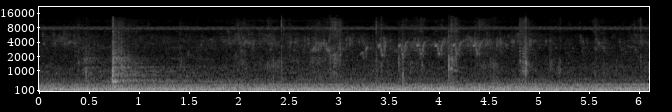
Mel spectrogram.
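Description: Open-air roadside ambience: a steady low hum, with faint bird chirps in the middle and a few small clicks, the sharpest just under a second in.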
